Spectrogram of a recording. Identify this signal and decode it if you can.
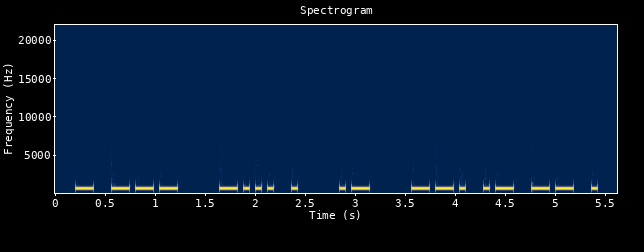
Morse code, heard as a keyed tone, about 20 wpm, 700 Hz. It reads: TO BE A GAME
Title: Sentences with 6-Word Phrases - 20wpm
